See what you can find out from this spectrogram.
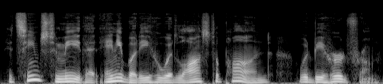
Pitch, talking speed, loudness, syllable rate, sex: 115 Hz, 235 wpm, -16 LUFS, 5.2 syllables/s, male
